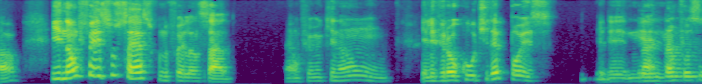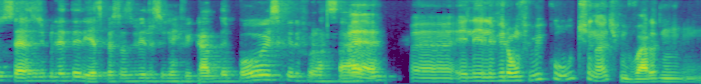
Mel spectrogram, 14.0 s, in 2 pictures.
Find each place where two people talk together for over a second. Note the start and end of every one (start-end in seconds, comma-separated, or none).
none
